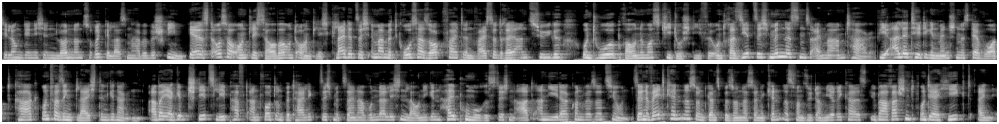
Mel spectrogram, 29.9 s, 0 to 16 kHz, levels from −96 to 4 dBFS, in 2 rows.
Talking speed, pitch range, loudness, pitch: 160 wpm, 155-190 Hz, -21 LUFS, 175 Hz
